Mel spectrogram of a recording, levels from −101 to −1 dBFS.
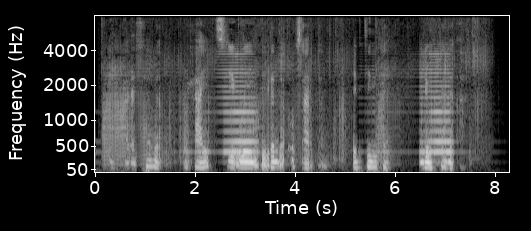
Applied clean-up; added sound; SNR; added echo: neural mask model RNNoise.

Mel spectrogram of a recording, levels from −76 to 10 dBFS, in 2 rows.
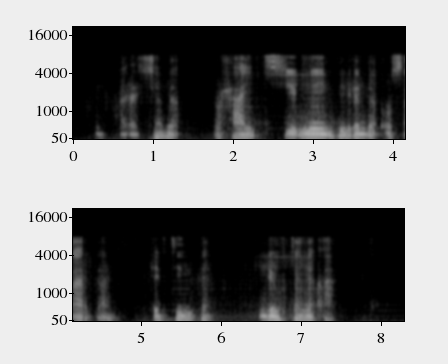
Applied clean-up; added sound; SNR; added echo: neural separator model SepFormer DNS4.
